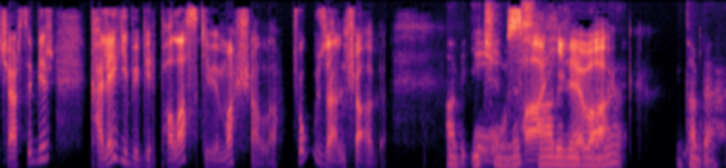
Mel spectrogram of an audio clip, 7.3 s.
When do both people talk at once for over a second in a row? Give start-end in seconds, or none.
4.7-6.2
